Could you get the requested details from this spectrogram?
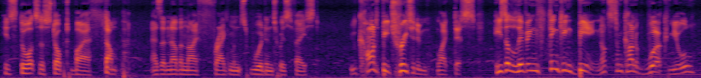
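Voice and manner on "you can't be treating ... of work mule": loud, high indignant protest; raised voice. A narrator's reading. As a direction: call out in outrage on someone's behalf. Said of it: "A voice breaks through the rain".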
